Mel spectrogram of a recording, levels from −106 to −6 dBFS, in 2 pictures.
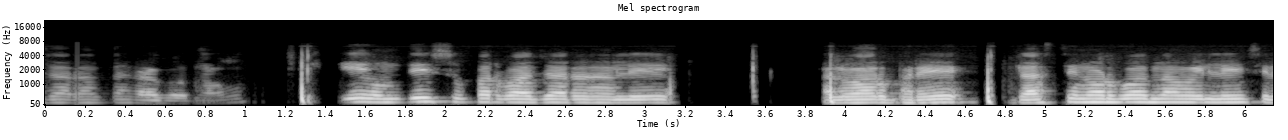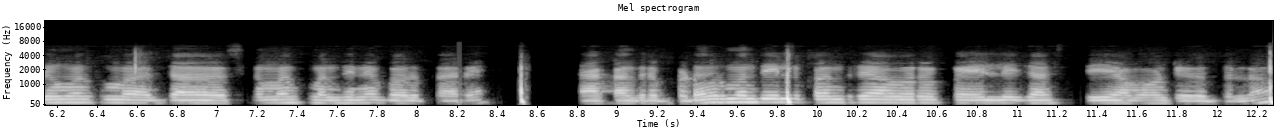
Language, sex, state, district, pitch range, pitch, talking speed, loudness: Kannada, male, Karnataka, Bijapur, 125-155 Hz, 140 Hz, 135 wpm, -24 LUFS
